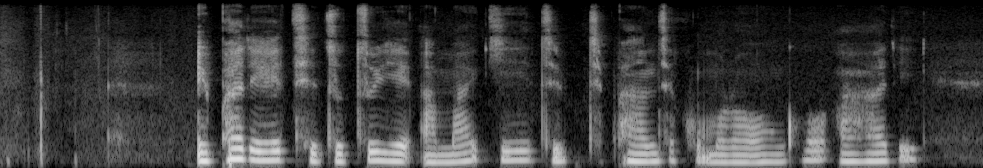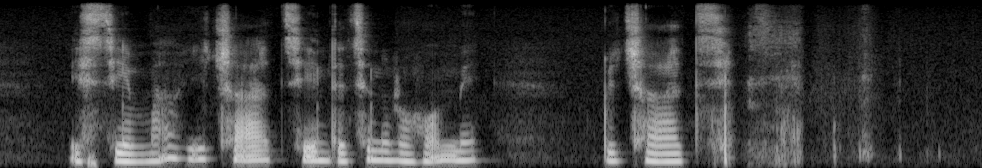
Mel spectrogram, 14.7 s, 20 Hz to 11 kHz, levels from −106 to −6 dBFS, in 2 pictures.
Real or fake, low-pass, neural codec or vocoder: real; 9.9 kHz; none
